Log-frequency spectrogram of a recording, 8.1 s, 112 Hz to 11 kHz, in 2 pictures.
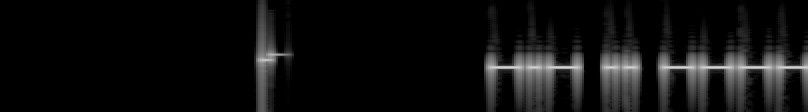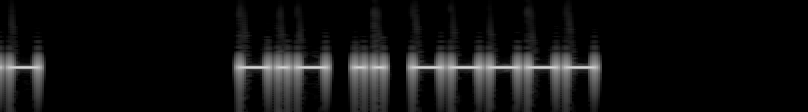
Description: Morse code, heard as a keyed tone, about 25 wpm, 700 Hz. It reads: KI0 KI0
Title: USA Call Sign Prefixes - Repeated 2x - 25wpm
